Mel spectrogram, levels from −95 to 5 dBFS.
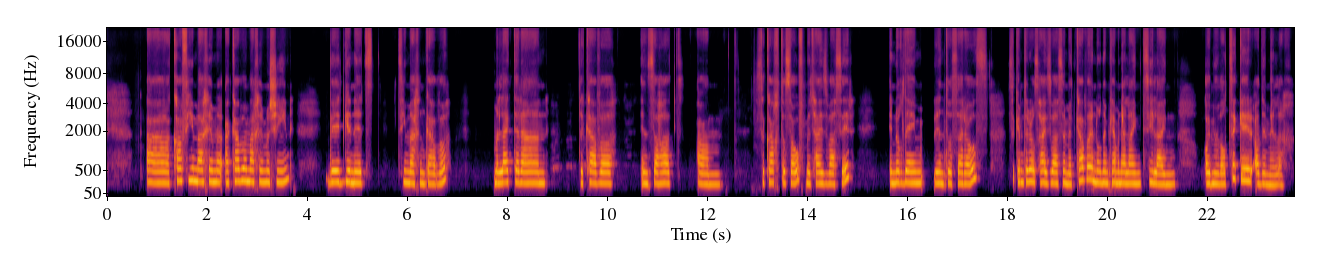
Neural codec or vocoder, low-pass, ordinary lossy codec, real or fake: autoencoder, 48 kHz, 128 numbers a frame, DAC-VAE, trained on Japanese speech; none; none; fake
